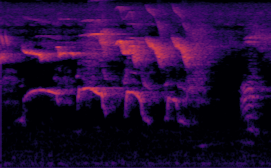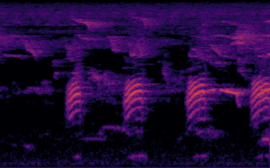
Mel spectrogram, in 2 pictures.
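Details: Morning birdsong outdoors: a busy mix of high chirps and twitters at first, then a series of short raspy buzzing calls repeated roughly every half second.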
